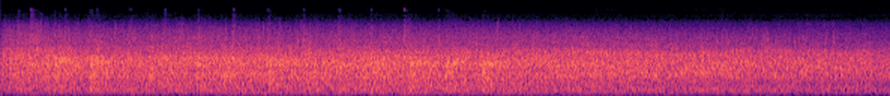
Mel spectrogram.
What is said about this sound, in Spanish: Un aplauso para las nuevas beatas.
